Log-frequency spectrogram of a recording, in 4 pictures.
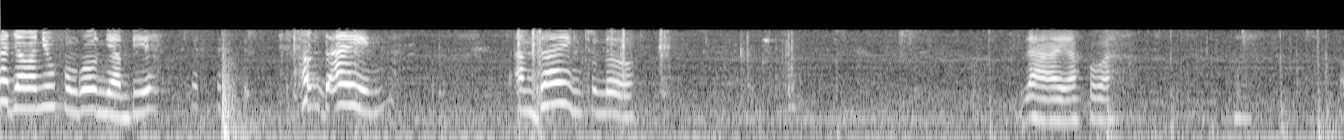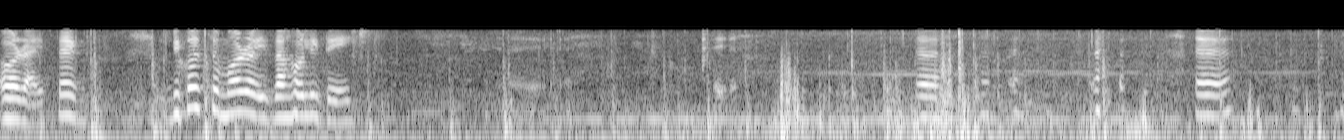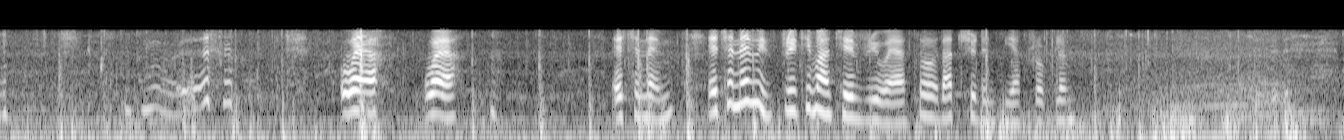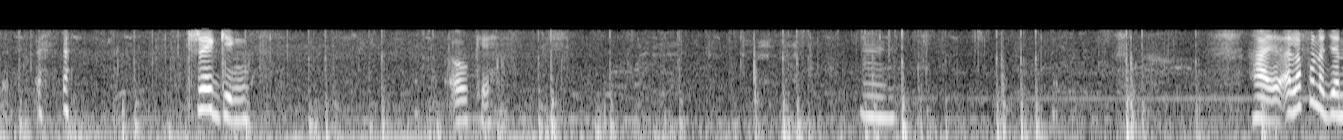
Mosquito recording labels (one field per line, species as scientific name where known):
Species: no mosquito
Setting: insect culture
